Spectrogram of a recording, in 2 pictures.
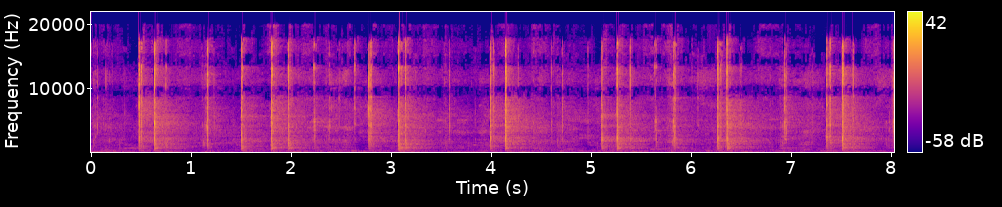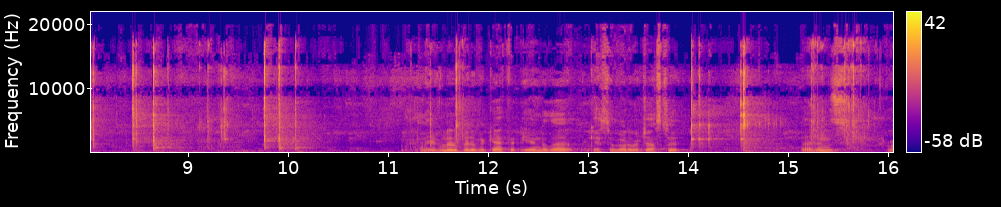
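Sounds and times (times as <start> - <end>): metal tool clicks and taps: 0.0 - 10.4, 14.0 - 16.0.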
